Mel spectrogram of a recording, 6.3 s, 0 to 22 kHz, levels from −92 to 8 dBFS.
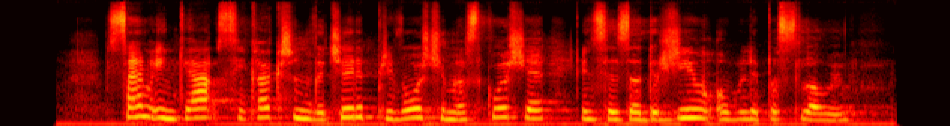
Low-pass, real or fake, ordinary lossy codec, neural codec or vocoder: none; fake; none; codec, 44.1 kHz, 2.6 kbps, SNAC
